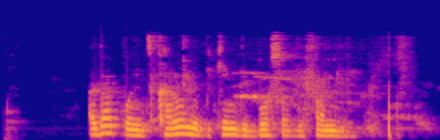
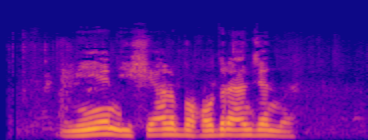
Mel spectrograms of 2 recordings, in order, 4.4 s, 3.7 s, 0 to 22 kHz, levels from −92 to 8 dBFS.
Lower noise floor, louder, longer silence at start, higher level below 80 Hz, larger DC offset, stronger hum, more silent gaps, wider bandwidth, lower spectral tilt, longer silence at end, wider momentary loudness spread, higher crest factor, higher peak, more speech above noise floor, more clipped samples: first, -77 dBFS vs -59 dBFS; first, -15 LUFS vs -19 LUFS; first, 0.9 s vs 0.6 s; first, -54 dBFS vs -72 dBFS; neither; neither; neither; about the same, 8.2 kHz vs 8 kHz; about the same, -7 dB/octave vs -7 dB/octave; second, 0.35 s vs 0.75 s; about the same, 11 LU vs 12 LU; about the same, 16 dB vs 16 dB; first, 0 dBFS vs -4 dBFS; first, 63 dB vs 40 dB; neither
